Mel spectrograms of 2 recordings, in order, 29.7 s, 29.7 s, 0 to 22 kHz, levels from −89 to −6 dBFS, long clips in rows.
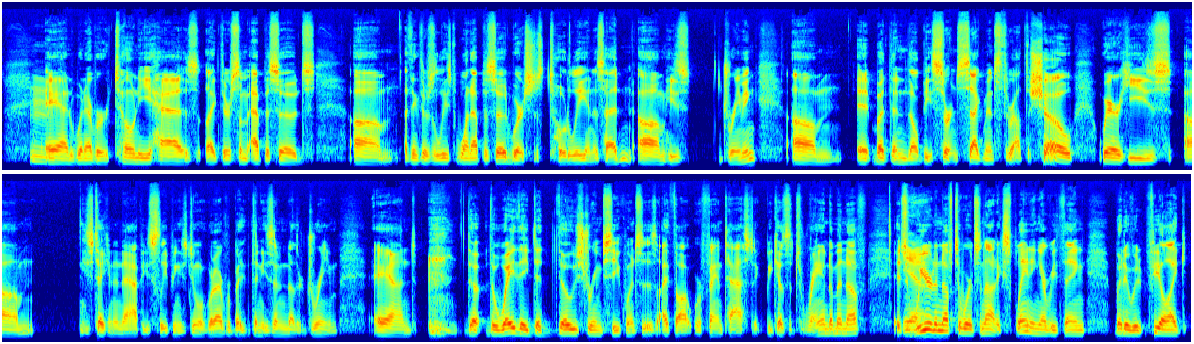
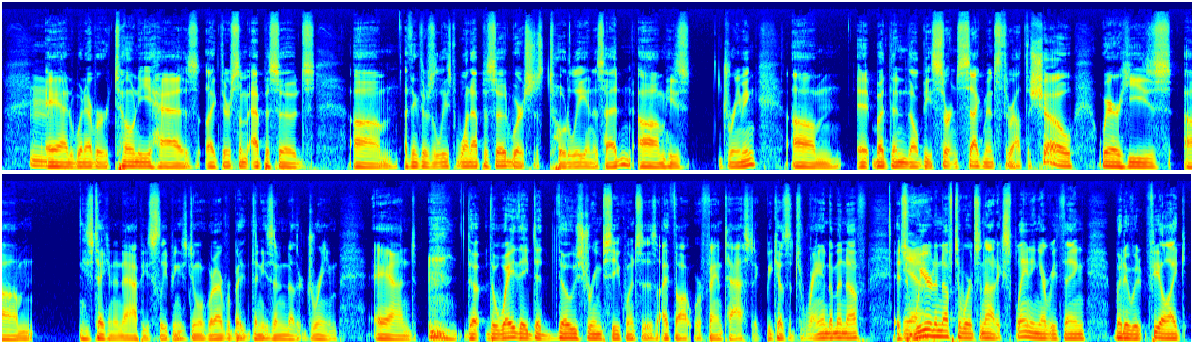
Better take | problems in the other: second | thin; very; fading below 300 Hz

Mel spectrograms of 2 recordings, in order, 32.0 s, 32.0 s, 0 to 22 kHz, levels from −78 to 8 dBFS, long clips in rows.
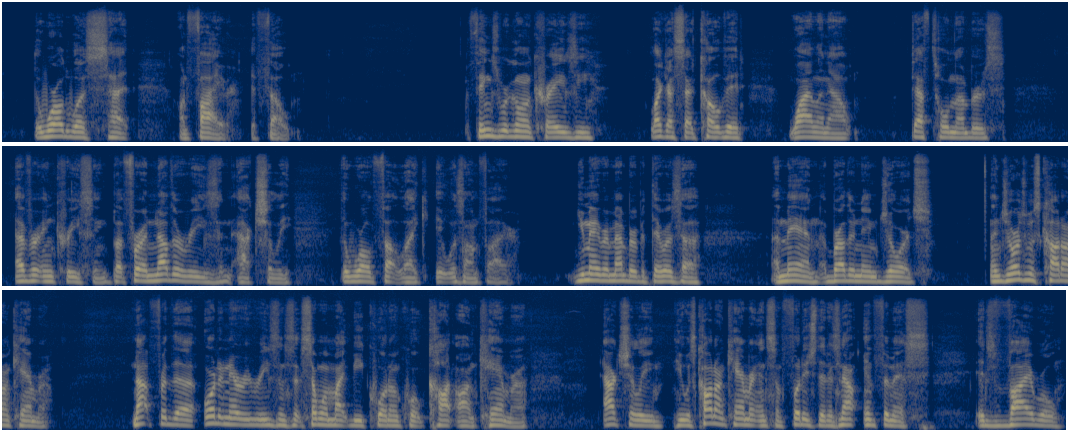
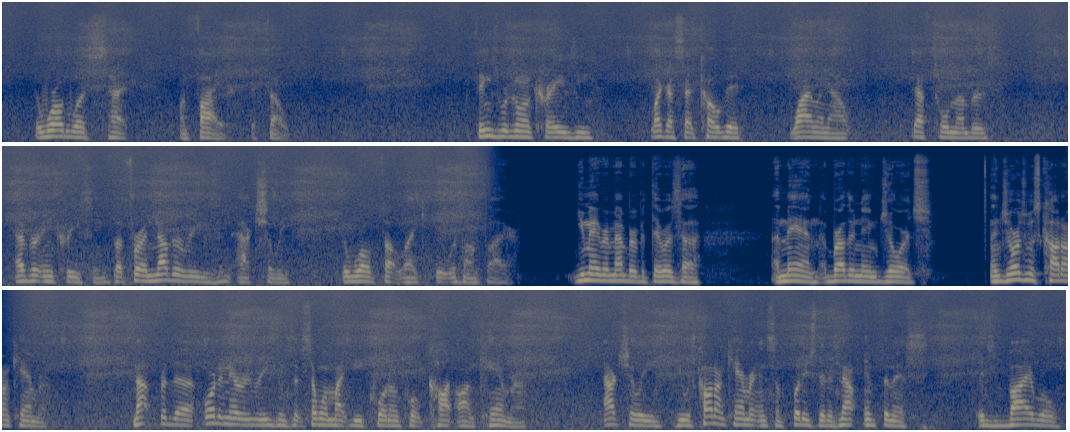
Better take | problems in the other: first | hiss; loud; until 15 s and from 21 s on; 1 dB below the speech; faint in the first

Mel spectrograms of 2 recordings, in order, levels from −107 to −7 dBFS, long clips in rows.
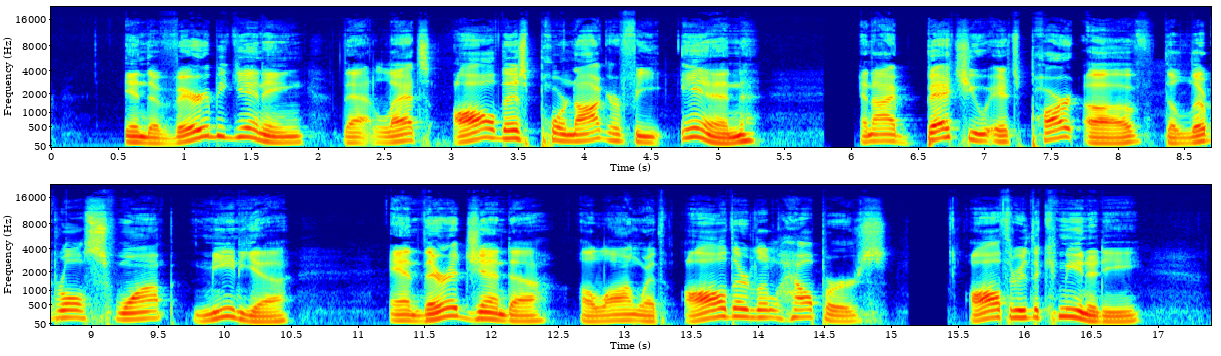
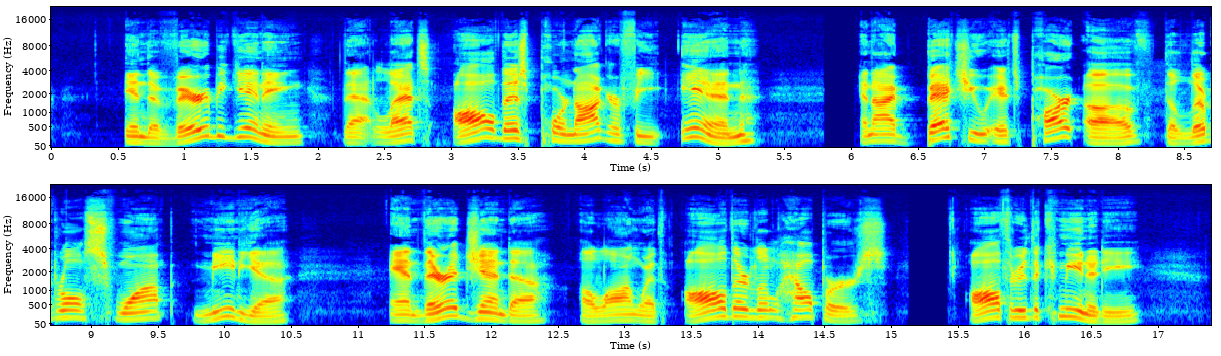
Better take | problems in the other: first | thin; somewhat; fading below 900 Hz

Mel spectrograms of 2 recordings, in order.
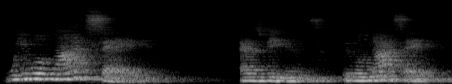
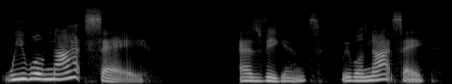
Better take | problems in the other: second | room echo; noticeable; dies away in 0.8 s // off-mic speech; far

